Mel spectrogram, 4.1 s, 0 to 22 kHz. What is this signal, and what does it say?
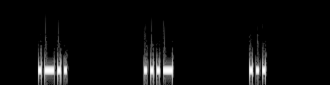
Morse code, heard as a keyed tone, about 30 wpm, spaced as for 8 wpm, 700 Hz. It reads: LVS
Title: USA Call Signs - 8x Character Spacing - 30wpm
